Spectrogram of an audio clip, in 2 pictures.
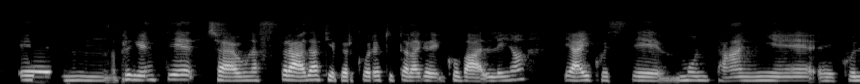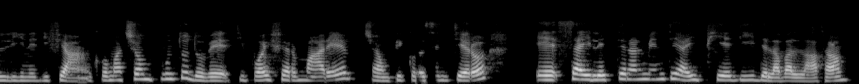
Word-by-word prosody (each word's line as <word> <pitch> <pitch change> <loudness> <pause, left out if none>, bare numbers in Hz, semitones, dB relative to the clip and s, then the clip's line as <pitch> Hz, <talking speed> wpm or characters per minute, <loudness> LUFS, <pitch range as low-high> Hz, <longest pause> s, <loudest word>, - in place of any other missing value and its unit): Ehm, 195 - +1
praticamente 220 0 0
c'è 190 -5 +3
una 190 +1 -1
strada 210 -2 +5
che 205 -4 -2
percorre 185 +1 0
tutta 195 0 -4
la 180 -1 +3
Glen 180 -2 -1
Coe 190 -2 -4
Valley, 175 +1 +2
no, 215 +4 -4 0.4
e 200 - -2
hai 185 +2 +5
queste 185 -1 -4
montagne 180 -1 -4
e 170 0 -6
colline 180 -1 -4
di 180 +1 -9
fianco, 185 +1 -2
ma 200 +1 -1
c'è 200 +4 -3
un 240 -1 0
punto 250 +5 -3
dove 175 -5 +1
ti 195 - -12
puoi 190 +2 +1
fermare, 195 +5 -1
c'è 190 - -7
un 165 -1 -1
piccolo 190 +1 -5
sentiero 190 +5 +2 0.5
e 210 -1 +4
sei 225 +1 +5
letteralmente 235 +3 +1
ai 205 0 +1
piedi 200 -1 -2
della 175 -4 +1
vallata 165 +3 +1
190 Hz, 140 wpm, -23 LUFS, 180-210 Hz, 0.5 s, strada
